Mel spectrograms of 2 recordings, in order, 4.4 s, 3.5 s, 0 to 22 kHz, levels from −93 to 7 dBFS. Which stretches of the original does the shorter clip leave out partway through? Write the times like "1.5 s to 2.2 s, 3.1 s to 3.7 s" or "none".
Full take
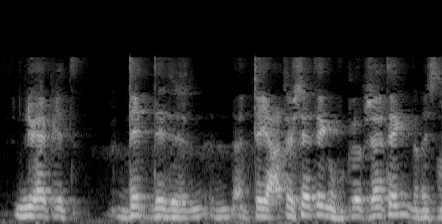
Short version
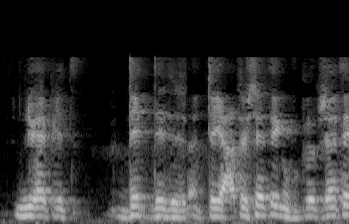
1.8 s to 2.3 s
